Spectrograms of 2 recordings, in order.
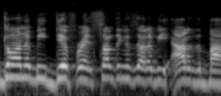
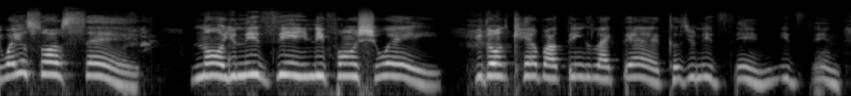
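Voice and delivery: slow, lightly voiced soothing salon lady; soothing nail tech voice; 4 semitones higher than usual. Lady K imitating Zen as a calming pedicurist, slow and lightly soothing. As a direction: mimic a calm pedicurist soothing a client. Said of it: "She's like the person who doing your feet".

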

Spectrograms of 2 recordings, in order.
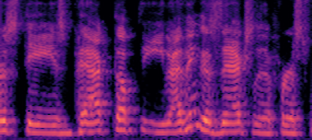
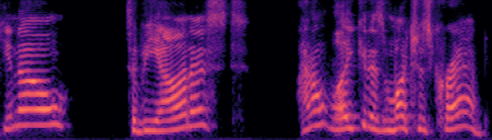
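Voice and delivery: higher, mock whiny complaint; 7 semitones higher than usual. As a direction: imitate your partner sighing you prefer crab. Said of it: "you were like".

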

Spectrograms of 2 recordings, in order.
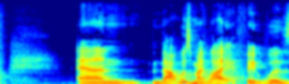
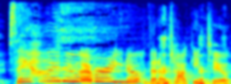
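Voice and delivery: high-pitched quote; 13 semitones higher than usual. Retold or imitated. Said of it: "to say".

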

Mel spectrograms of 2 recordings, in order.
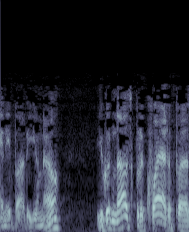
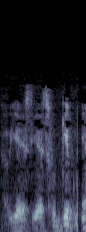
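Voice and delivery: softer, lower, backing down; subdued apology; 6 semitones lower, 8 dB quieter than usual. Acted. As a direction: apologise quietly, voice dropped. Apology after a sharp rebuke.

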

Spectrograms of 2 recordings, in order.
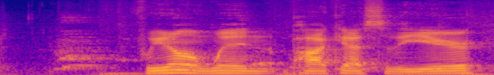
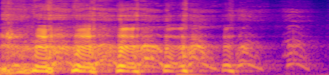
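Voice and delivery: high laugh; 12 semitones higher, 8 dB louder than usual. Real, not acted. Laughs at own joke.

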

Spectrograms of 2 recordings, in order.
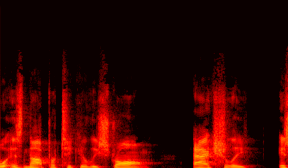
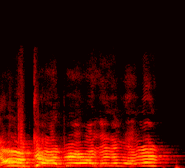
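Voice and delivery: imitating a screaming fan; 13 semitones higher, much slower than usual. Mocking his cohost screaming into his ear during the game. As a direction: ham up his yelling partner. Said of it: "you just screaming into my ear".

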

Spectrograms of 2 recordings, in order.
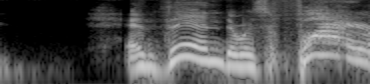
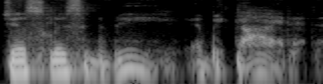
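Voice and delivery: much softer, hushed voice of God; soft still voice; 8 semitones lower, 6 dB quieter than usual. Acted. God's soft still voice calms the congregation, hushed. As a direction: hush the listener gently, as the still small voice. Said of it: "soft, still voice in our life that says".

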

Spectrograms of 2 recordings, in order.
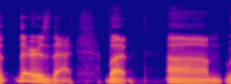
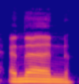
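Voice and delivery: ordinary delivery

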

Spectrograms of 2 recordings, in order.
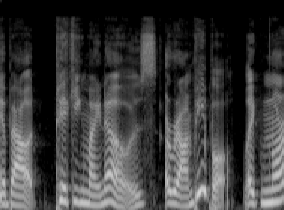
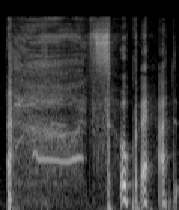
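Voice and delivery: laughing; 7 dB quieter, much slower than usual. Real, not acted. Reacting to harsh mouth spray.

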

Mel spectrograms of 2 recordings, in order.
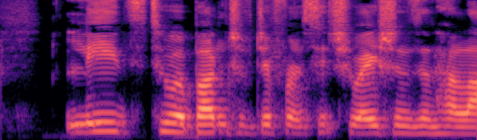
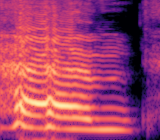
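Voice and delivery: laughing; 9 semitones higher, 14 dB louder than usual. Real, not acted. Laughs before book update.

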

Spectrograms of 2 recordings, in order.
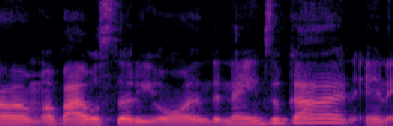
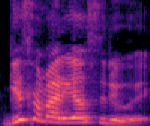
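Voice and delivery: high, loud, disbelieving; can't believe he's picked; incredulous Gideon; 8 semitones higher, 7 dB louder, faster than usual. Retold or imitated. Gideon told he's mighty, answers in loud high disbelief. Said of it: "Gideon looking like".

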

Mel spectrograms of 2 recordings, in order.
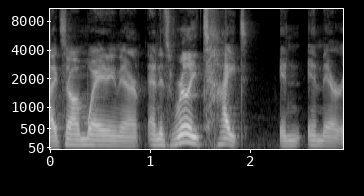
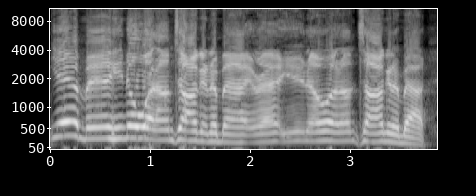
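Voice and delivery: loud bro boasting; 8 semitones higher, 8 dB louder than usual. Retold or imitated. Tin Man bragging loudly.

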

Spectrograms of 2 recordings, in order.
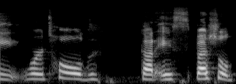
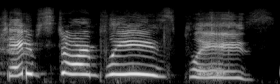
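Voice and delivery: pleading; 10 semitones higher, 5 dB louder, much slower than usual. Real, not acted. Pleading with the company.

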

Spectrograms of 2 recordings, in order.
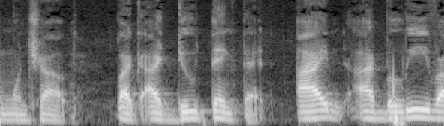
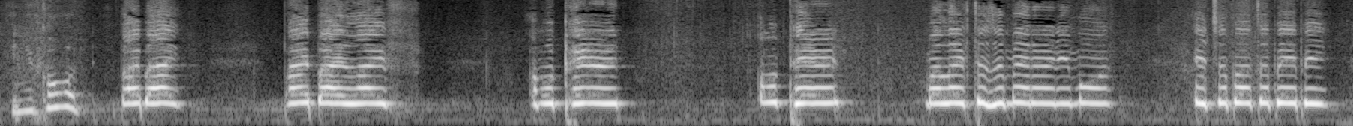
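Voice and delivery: very high squeaky falsetto, loud and chopped into short bursts; silly parent voice; 5 dB louder than usual. Pretend. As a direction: squeal it like a brainwashed new parent. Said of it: "Nobody talks like that".

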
